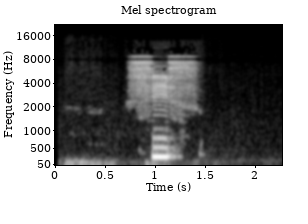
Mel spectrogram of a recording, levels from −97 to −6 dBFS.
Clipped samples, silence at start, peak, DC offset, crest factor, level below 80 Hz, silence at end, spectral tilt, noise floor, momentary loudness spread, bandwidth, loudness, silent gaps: under 0.1%; 0.1 s; 0 dBFS; under 0.1%; 18 dB; -50 dBFS; 0.85 s; -2 dB/octave; -66 dBFS; 18 LU; 9.4 kHz; -15 LUFS; none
